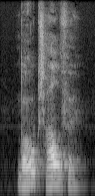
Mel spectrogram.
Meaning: in one's professional capacity, while doing one's job; professionally
- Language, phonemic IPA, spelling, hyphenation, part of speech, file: Dutch, /bəˌrupsˈɦɑl.və/, beroepshalve, be‧roeps‧hal‧ve, adverb, Nl-beroepshalve.ogg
